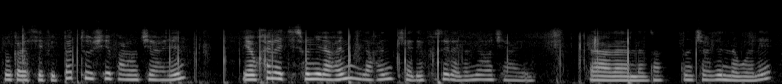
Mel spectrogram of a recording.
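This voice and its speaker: A hoarse woman giving relaxed, rambling commentary over her own game replays, full of fillers and restarts. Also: mid-range voice, quick pace, dull audio, noisy background. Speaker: gaming video host. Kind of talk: casual gameplay commentary.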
